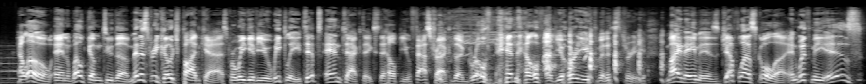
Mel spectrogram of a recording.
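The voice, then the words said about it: Game show host announcer voice. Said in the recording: “You know why that voice is perfect? ... You sound like a game show host.”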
